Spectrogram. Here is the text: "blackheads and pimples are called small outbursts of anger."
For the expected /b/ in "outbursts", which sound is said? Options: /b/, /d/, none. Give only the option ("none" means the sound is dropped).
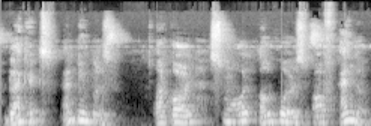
none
